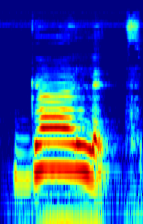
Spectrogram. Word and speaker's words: galette: ça ça fait g Gal on entend le L et et galette le son et c'est e double t une 2 comme ça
